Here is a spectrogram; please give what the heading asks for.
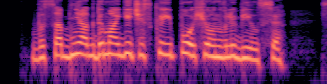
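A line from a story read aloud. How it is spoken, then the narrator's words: Angry, curt. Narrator (Russian): Сердито бросаю я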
